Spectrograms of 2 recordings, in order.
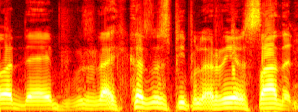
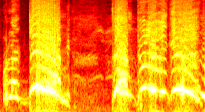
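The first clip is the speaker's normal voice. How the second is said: much higher, louder delighted cries; amazed shout; 9 dB louder than usual. Retold or imitated. Relatives at the table shouting for more, much higher and louder.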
